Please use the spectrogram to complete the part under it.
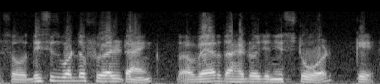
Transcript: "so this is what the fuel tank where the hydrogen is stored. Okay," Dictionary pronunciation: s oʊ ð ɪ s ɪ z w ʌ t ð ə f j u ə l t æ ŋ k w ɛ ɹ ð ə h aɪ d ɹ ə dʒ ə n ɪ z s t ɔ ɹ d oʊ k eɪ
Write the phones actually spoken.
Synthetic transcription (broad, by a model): s oʊ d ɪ s ɪ z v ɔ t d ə f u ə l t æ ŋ k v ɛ ɹ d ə h aɪ d ɹ ə dʒ ə n ɪ z s t ɔ ɹ d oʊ k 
